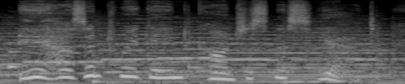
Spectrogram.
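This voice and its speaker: A woman's voice: sits high, moderate pace, close to an everyday voice. A woman playing a deferential female clerk in a video game, with courteous, formal speech. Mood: respectful, helpful. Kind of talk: scripted video game voice acting. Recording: music behind the voice.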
